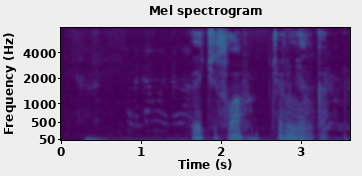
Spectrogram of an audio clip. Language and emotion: Russian, neutral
